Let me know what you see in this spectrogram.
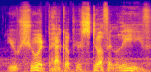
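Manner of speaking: manly deep voice, low, lifeless, calm and even. Retelling the reply that came back to them, in a manly low voice. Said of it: "a manly, low voice answers me".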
